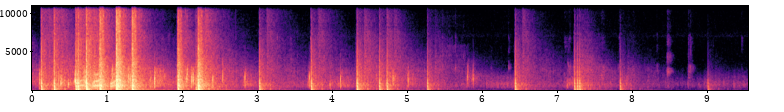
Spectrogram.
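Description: Rapid bursts of Arma 3 rifle and machine-gun fire during a military simulation firefight, loud crackling volleys at first, then thinning to scattered single shots and echoing pops toward the end.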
